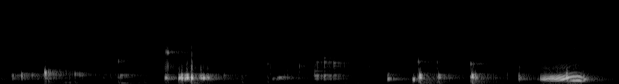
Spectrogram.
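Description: Quiet gurgling and squeaky bubbling bursts, with a longer rising-falling growl at the end: stomach rumbling from a hungry stomach.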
